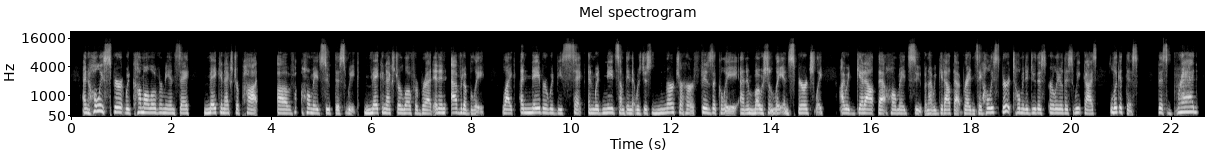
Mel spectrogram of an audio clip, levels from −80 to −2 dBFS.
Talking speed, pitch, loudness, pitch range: 210 wpm, 185 Hz, -18 LUFS, 175-195 Hz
